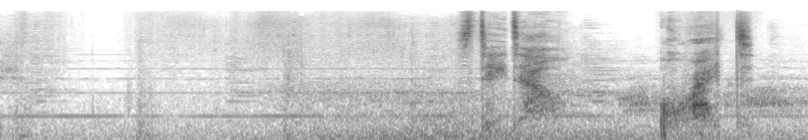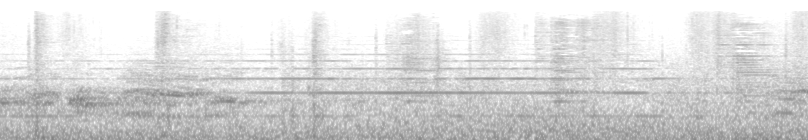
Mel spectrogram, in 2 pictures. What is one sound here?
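Tall dry grass rustles as someone moves through it.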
